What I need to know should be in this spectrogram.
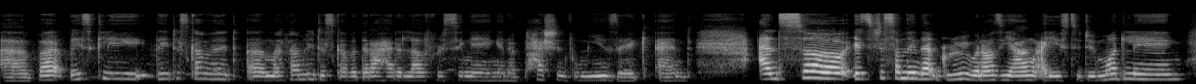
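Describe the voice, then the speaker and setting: A woman with a South African accent, fairly high pitch, a fairly quick pace, lively intonation, a warm and relaxed tone, big swings in loudness, and noticeable background noise. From South Africa, Pretoria. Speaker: singer and vlogger. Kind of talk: casual chat. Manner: warm, relaxed.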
